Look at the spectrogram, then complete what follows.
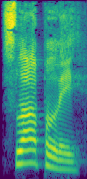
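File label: "sloppily", British English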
